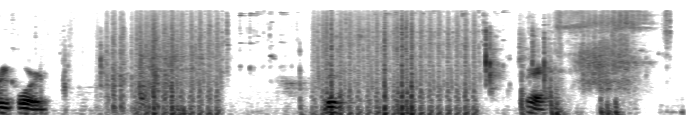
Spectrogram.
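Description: A rapid-fire rifle shoots in quick bursts.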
